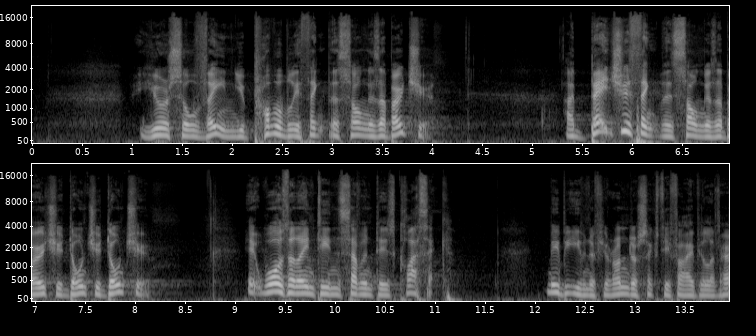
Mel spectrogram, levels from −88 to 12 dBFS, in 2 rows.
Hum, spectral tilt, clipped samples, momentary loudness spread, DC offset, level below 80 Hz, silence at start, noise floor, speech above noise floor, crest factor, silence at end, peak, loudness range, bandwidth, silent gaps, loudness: none; -5 dB/octave; under 0.1%; 12 LU; under 0.1%; -46 dBFS; 1.1 s; -60 dBFS; 36 dB; 20 dB; 0 s; -6 dBFS; 6 LU; 19 kHz; none; -25 LUFS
